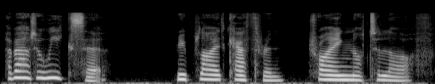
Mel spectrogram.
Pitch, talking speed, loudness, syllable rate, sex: 225 Hz, 140 wpm, -16 LUFS, 4.5 syllables/s, female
